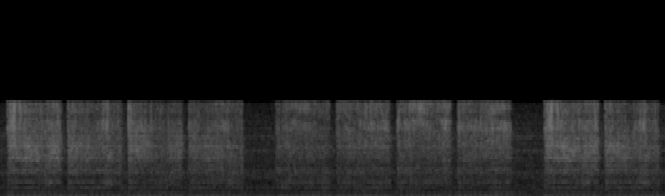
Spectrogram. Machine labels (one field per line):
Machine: slide rail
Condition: abnormal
